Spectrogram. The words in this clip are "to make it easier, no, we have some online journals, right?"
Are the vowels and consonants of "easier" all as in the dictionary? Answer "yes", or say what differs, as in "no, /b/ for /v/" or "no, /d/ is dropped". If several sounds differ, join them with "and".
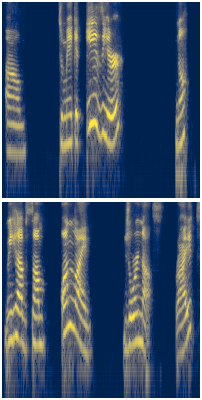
yes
